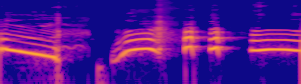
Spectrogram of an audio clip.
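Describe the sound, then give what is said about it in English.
A voice imitates a loading-screen style muffled scream, like Kenny from South Park: a long falling moan, then a rising wail, two short clipped yelps, and a final steady held cry, all strained and humming as if through a closed mouth. “Can you do your best loading screen, like, muffle scream?”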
